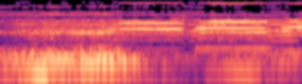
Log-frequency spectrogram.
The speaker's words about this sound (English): climbed in his car and drove off fast.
